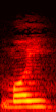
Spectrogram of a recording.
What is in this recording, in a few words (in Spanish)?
"mohi", Silabas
